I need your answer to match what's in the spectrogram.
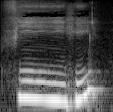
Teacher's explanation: فی دو حرکہ اور ہی ایک حرکہ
